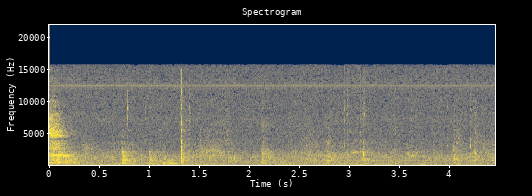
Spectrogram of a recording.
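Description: A few faint keystroke clicks on a laptop keyboard as a line of code is typed, sparse and irregular, the sharpest about a second in, over low room hiss.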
